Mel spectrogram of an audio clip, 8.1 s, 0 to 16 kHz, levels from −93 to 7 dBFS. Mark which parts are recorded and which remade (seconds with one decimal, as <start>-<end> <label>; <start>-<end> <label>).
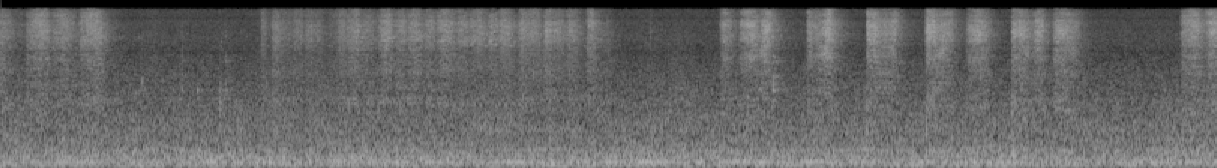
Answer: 0.0-1.6 recorded; 1.6-2.3 remade; 2.3-3.0 recorded; 3.0-3.9 remade; 3.9-8.1 recorded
